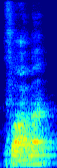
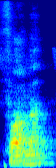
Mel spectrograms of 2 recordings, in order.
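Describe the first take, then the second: No difference in how they are said.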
